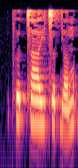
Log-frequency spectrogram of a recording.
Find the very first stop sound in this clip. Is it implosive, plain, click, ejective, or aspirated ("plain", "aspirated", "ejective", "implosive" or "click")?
aspirated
